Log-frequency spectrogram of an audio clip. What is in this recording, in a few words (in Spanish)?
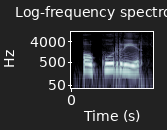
"ocurrir" Spanish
